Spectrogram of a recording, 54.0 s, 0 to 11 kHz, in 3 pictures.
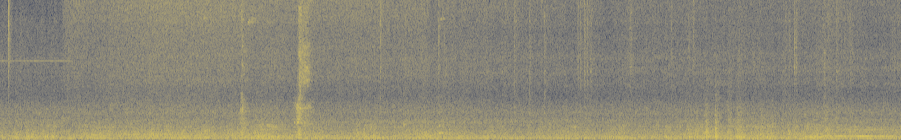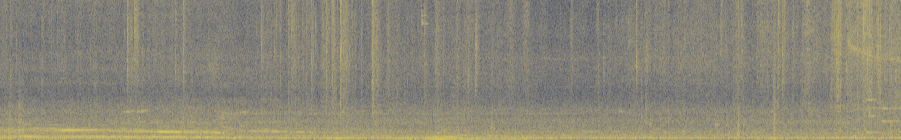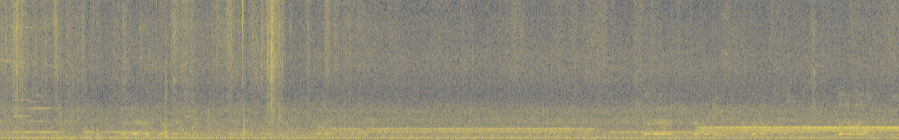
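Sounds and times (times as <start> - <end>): train running noise: 0.0 - 54.0
rail joint clicks: 0.1 - 1.1, 4.8 - 28.3, 29.2 - 42.4.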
